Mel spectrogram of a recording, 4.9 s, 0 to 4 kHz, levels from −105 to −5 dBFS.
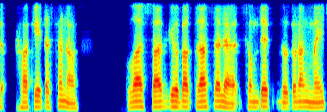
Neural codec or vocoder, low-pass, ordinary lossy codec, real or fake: codec, 16 kHz, 1.1 kbps, Voila-Tokenizer; 3.6 kHz; none; fake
